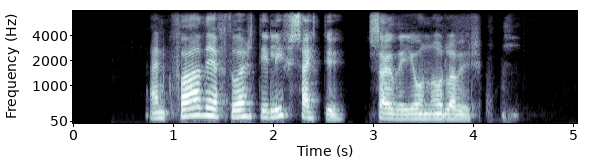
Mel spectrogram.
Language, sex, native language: Icelandic, male, Icelandic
